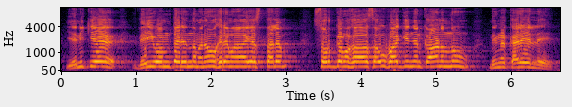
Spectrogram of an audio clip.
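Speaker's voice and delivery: dying man's vision retold in ringing oratory; rapturous preaching quote. Preacher as dying Moody describing heaven to family, rapturous declaiming. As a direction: declaim each wonder with sustained, rising fervour.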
